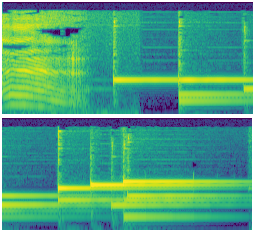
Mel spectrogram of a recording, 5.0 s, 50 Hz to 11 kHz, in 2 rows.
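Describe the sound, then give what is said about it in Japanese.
A brief sliding, voice-like tone gives way to the music box of a cake shop's cuckoo clock chiming nine o'clock, playing a slow melody with clear bell-like notes ringing out one after another and lingering. “前のよケーキ屋の鳩時計だよな9時になると決まってよあれが鳴り出すんだよなんだかよ、ね、うちのそば屋がなオルゴールと一緒に閉店するみたいになっちゃってる”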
